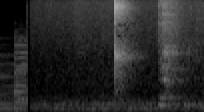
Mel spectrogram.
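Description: A piano backing track stops just after the start. Then comes quiet room hiss with two short sharp clicks about half a second apart, the first the louder.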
